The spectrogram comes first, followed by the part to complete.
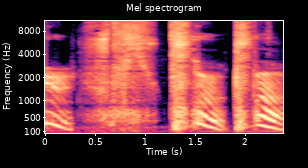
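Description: A person's voice making mouth fight sounds for the figures: short cries that fall in pitch, about three of them, with breathy hissing whooshes between them.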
